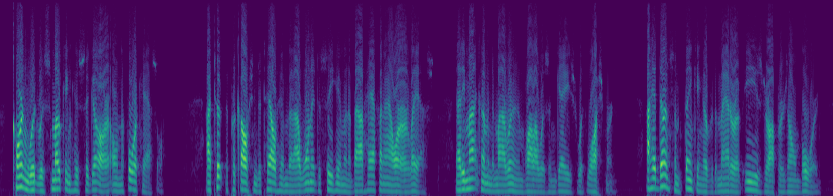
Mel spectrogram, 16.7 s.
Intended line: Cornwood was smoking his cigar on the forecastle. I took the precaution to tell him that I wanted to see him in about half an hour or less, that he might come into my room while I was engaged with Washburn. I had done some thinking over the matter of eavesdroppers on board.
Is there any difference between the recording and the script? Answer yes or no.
no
